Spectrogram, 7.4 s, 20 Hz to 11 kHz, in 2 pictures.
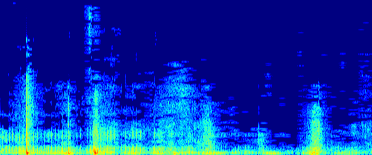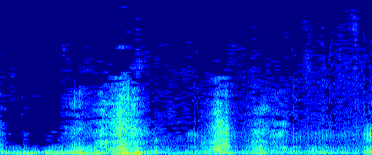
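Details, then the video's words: Purring from a cat, a low rumbling drone with uneven pulses and several sharp clicks and soft bumps scattered through it. "7 minutes of Cats Purring to make your day better!"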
